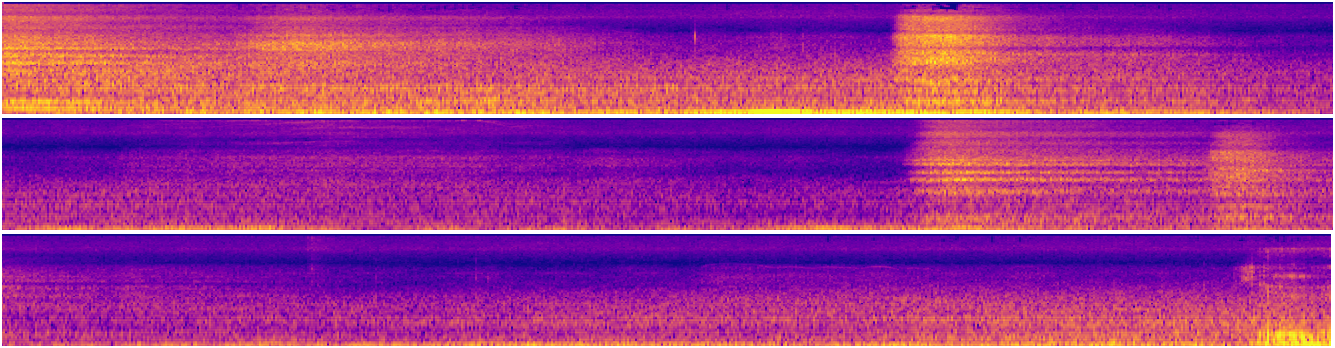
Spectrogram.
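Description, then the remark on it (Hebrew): A few slow, deep breaths drawn in and pushed out during a guided relaxation exercise with eyes closed, each a soft rushing gust separated by quiet pauses over a faint low hum. “לעצום את העיניים. לא, אני באמת מפחד שהשינה הזאת תשלח אותי לשינה. לנשום.”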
